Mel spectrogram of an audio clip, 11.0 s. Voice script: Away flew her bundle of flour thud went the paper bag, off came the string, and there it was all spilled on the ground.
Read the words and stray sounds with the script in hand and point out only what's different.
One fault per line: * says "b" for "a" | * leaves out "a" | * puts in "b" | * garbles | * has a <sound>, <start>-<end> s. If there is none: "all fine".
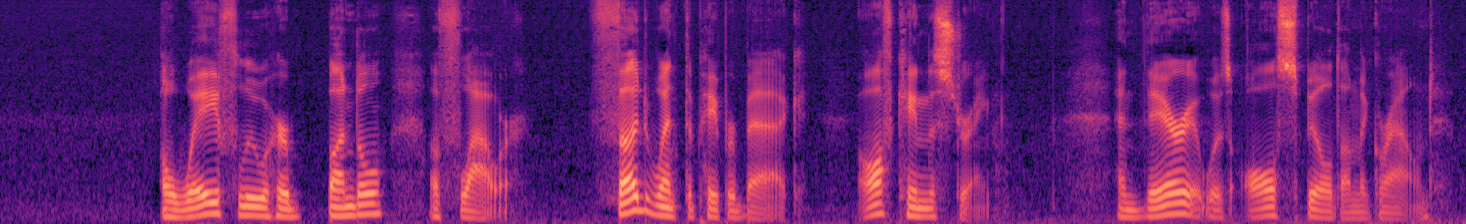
all fine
